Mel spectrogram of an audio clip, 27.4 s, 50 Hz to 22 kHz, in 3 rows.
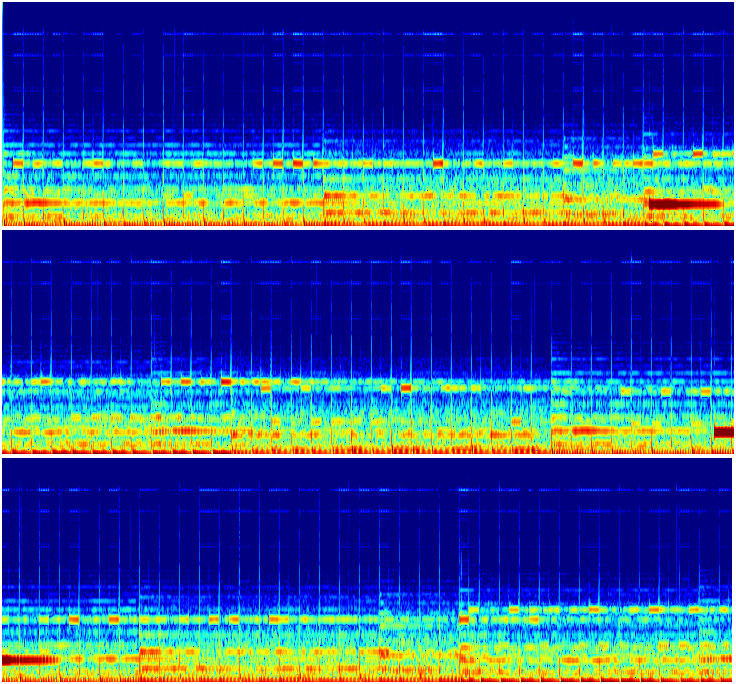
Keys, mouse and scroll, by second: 0.6-1.6 drag, 2.6 middle click, 3.3 a, 4.5 click, 5.4-9.2 middle drag, 7.9 KP_3, 9.2 click, 10.0 middle click, 10.8 click, 11.1-12.6 drag, 11.8 right click, 13.2 a, 13.6 middle click, 14.1-16.1 right drag, 16.1 click, 18.0 right click, 18.6 c, 20.0 click, 21.4 click, 22.3 c, 22.7 right click, 24.0-25.3 middle drag, 24.5 c, 26.0 a, 26.2-27.4 middle drag, 26.4 Tab, 27.3 KP_3.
